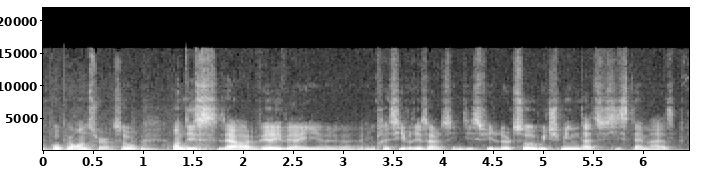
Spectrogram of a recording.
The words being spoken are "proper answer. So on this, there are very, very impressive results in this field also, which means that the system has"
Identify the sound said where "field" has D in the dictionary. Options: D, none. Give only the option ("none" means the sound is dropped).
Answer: D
